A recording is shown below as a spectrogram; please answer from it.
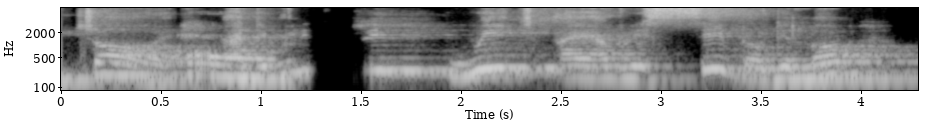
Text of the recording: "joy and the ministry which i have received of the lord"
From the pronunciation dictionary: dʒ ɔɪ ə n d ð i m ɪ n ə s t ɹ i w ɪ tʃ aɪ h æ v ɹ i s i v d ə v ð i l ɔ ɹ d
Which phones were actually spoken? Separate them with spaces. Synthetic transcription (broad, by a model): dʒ ɔɪ ə n d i m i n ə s t ɹ i w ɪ tʃ aɪ h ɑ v ɹ i s i v d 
